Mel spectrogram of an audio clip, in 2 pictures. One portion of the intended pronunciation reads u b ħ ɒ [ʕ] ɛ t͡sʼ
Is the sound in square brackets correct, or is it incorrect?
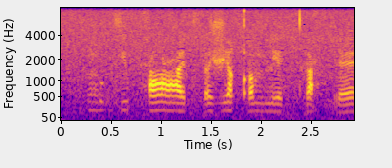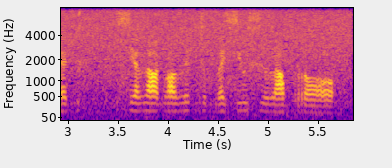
correct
